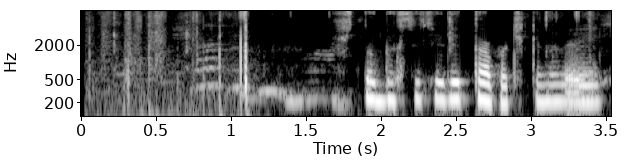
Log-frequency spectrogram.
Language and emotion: Russian, neutral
